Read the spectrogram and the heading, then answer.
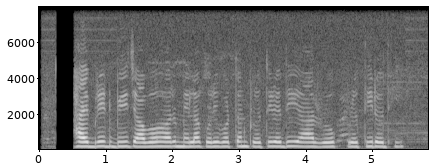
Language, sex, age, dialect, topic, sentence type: Bengali, female, 18-24, Rajbangshi, agriculture, statement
